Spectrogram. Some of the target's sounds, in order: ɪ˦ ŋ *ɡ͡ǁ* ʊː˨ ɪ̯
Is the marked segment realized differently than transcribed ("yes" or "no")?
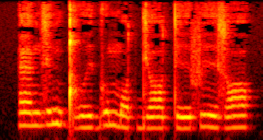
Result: yes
